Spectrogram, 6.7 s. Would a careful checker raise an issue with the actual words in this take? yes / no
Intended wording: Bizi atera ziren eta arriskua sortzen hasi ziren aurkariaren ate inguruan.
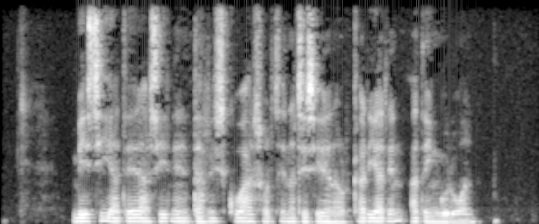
no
